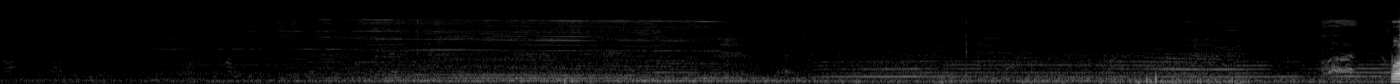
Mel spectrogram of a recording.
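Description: Radio-controlled L-19 Bird Dog scale model airplane's motor droning in flight, growing louder over the first few seconds. Its pitch slides slowly up and down as the plane manoeuvres overhead.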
